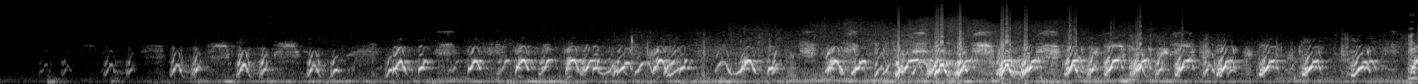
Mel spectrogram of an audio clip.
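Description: Zebras give rapid, yelping barks: a few scattered calls at first, then a dense, overlapping chorus of repeated barking brays that stays loud and busy to the end, with no talking.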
